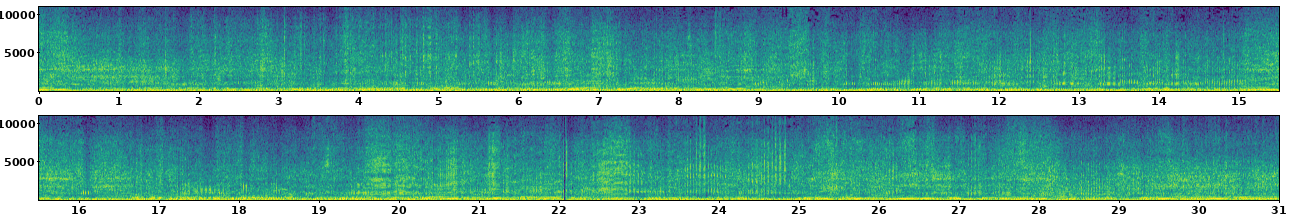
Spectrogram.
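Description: KTM dirt bike engine at race pace, its pitch rising and falling again and again as the rider revs up and shifts, with other dirt bikes running close ahead.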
